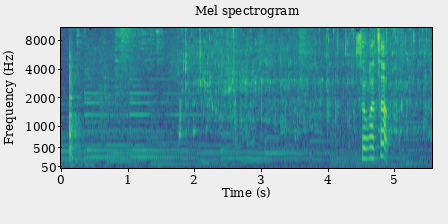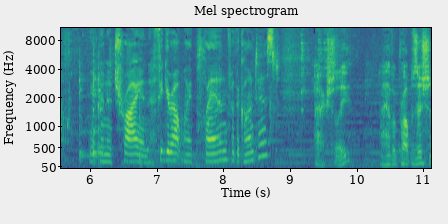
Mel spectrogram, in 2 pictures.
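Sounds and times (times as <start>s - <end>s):
coffee pouring into a mug in a steady stream: 1.7s - 5.9s
speech: 4.5s - 5.1s, 5.9s - 11.1s.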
